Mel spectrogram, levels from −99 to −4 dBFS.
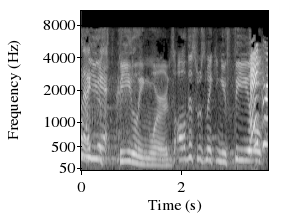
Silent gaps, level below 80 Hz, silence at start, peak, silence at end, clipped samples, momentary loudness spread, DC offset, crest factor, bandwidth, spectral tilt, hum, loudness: none; -58 dBFS; 0 s; -2 dBFS; 0 s; under 0.1%; 15 LU; under 0.1%; 20 dB; 8 kHz; -4 dB/octave; none; -22 LUFS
